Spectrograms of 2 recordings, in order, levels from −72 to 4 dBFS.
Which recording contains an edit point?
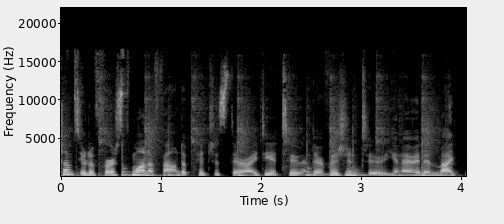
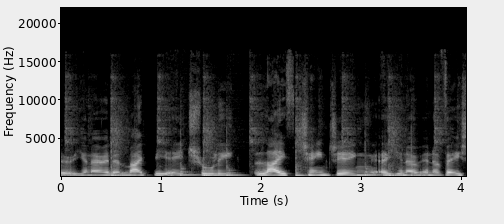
second; 1 cut; at 1.9 s

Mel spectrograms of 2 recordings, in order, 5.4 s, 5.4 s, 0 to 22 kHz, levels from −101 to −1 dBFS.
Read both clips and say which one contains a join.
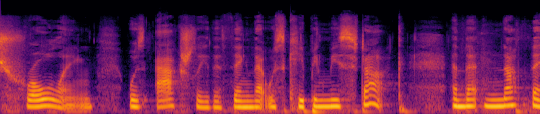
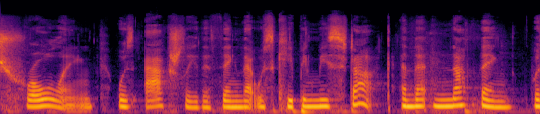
second; 2 cuts; at 1.0 s, 3.8 s

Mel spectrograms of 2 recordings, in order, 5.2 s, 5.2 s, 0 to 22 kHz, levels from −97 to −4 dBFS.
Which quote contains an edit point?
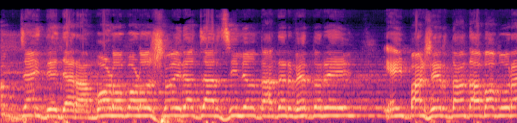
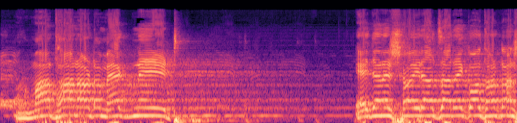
second; 1 cut; at 3.3 s

